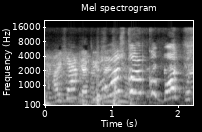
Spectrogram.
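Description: Speech: high-pitched voices talking continuously.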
